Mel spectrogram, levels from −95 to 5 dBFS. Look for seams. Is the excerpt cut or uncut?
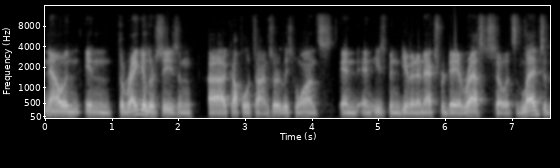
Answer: uncut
